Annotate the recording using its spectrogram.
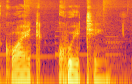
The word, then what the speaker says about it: quiet quitting: Começaram a falar sobre esse tema e, é claro, nós que somos os especialistas, vamos falar também, que é quiet quitting. É isso que eu falei certo, prof? – Quiet quitting, por favor.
